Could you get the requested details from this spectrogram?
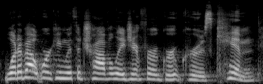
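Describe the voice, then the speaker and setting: Talking fast in a voice that sits high, a woman hosts a live stream about cruise tips and takes viewer questions. Her manner is chatty and upbeat with frequent ums, and she's a touch stuffy from allergies.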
